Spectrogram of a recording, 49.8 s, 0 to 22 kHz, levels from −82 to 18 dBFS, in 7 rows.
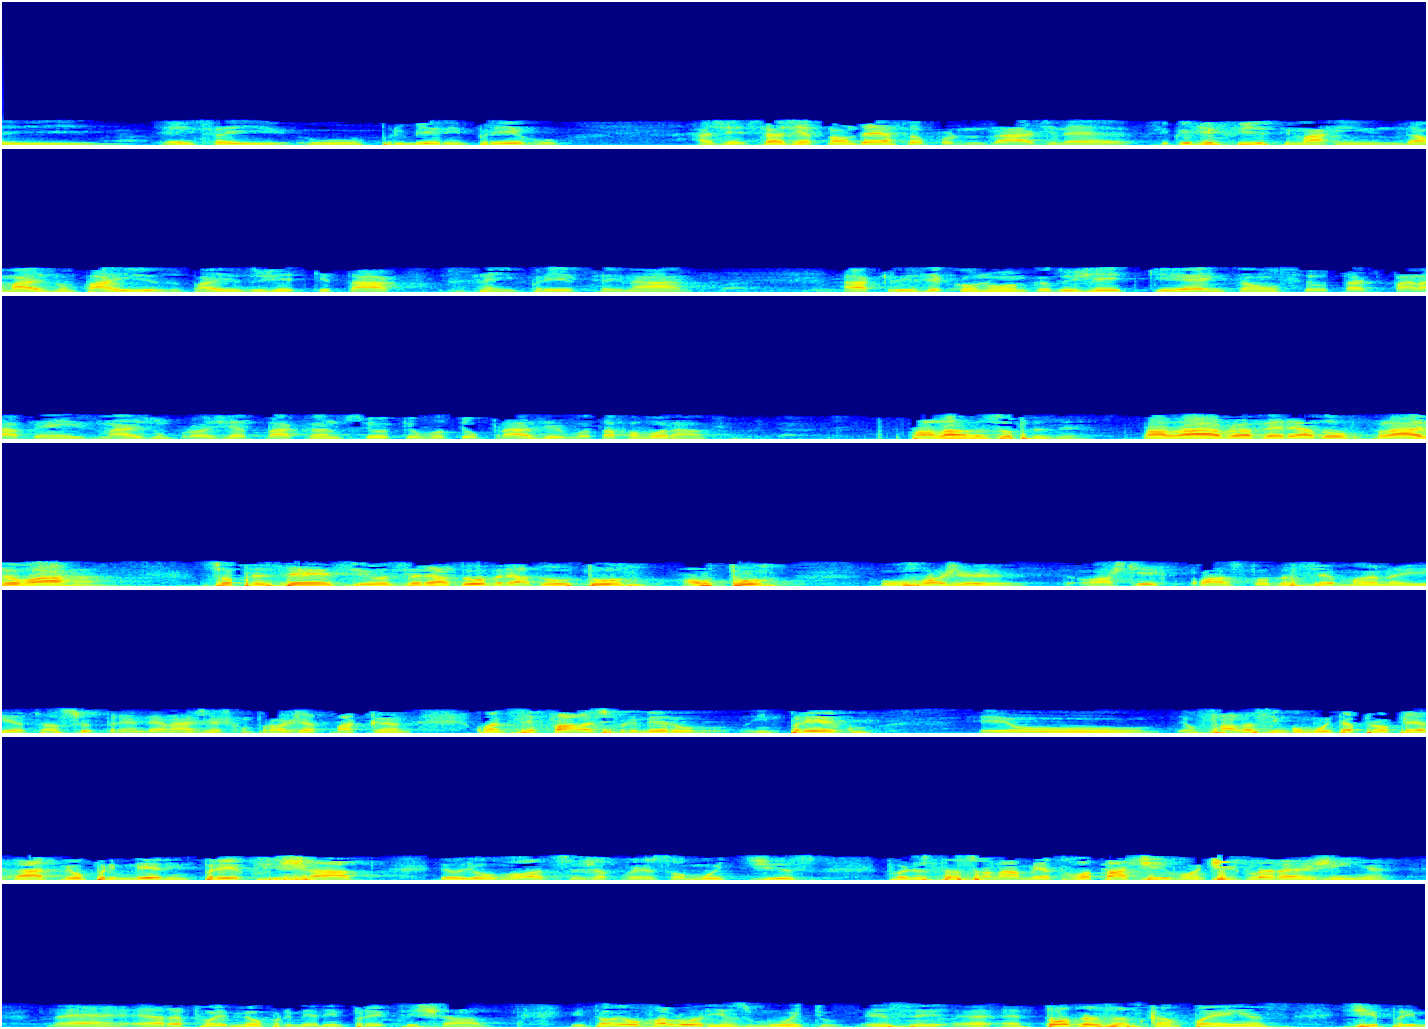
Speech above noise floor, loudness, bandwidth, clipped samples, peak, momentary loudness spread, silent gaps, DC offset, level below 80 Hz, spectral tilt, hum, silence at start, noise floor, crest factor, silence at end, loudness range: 30 dB; -17 LUFS; 4 kHz; under 0.1%; 0 dBFS; 14 LU; none; under 0.1%; -30 dBFS; -10.5 dB/octave; none; 0 s; -46 dBFS; 16 dB; 0 s; 10 LU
